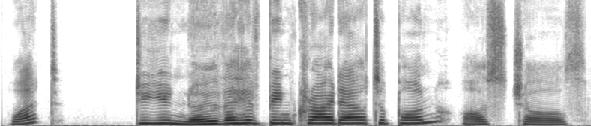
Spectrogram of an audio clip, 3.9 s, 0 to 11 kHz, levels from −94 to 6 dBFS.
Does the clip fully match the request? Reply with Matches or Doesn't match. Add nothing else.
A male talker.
Doesn't match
